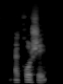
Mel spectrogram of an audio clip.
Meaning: past participle of accrocher
- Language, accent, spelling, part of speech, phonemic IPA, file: French, France, accroché, verb, /a.kʁɔ.ʃe/, LL-Q150 (fra)-accroché.wav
